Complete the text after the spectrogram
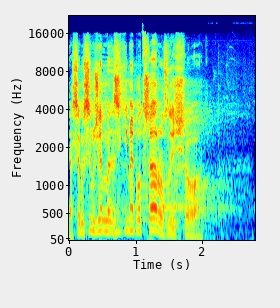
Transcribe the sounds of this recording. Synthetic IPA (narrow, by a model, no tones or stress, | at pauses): ja̰ːsɪmɪsliːmʒɛmɛziciːmjɛpo̞t̪r̥ɛbaɾozlɪʃo̰va̰t̪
